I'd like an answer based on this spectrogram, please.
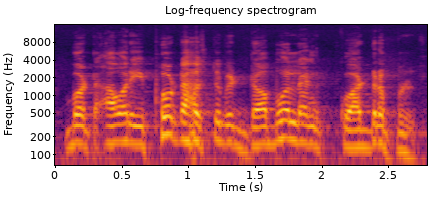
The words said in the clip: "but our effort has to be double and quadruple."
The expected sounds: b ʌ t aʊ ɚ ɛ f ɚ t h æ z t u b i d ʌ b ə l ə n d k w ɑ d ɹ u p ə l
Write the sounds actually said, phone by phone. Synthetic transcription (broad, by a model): b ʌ t aʊ ɚ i p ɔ t h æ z t u b i d ʌ b ə l ə n d k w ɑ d ɹ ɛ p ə l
